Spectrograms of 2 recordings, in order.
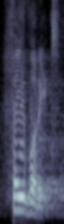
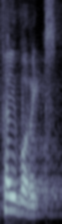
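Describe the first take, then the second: The two takes are said the same way.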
